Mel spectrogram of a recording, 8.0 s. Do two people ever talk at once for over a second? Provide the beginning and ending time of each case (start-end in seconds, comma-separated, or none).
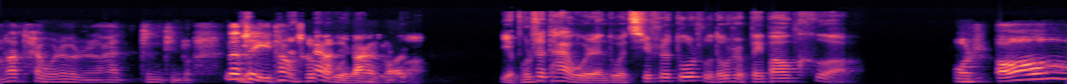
1.8-3.1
